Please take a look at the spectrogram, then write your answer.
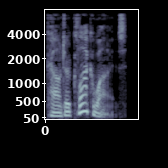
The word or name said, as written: counterclockwise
